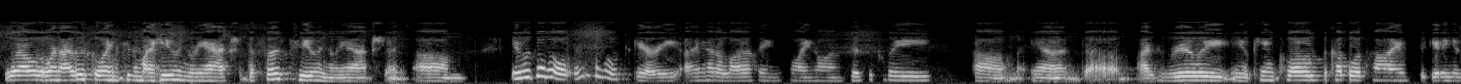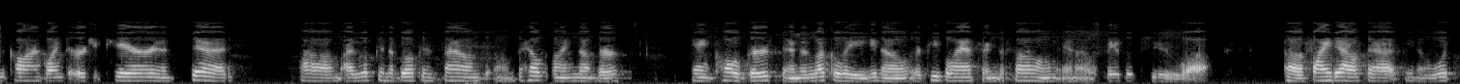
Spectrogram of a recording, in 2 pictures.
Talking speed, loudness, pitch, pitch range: 190 wpm, -18 LUFS, 175 Hz, 160-195 Hz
